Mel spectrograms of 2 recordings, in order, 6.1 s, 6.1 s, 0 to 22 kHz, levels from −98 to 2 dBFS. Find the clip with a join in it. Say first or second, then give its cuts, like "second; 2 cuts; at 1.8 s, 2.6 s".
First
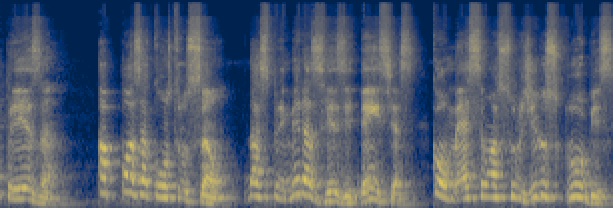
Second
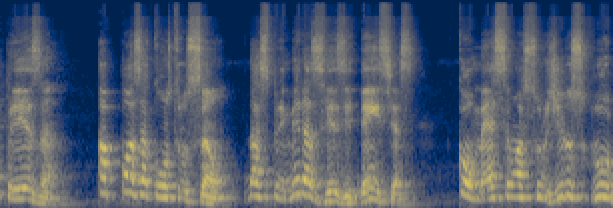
first; 1 cut; at 4.3 s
